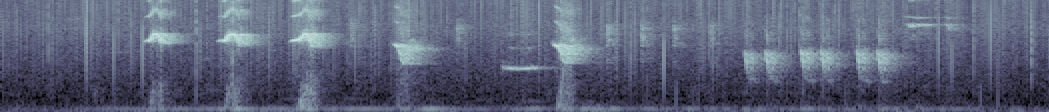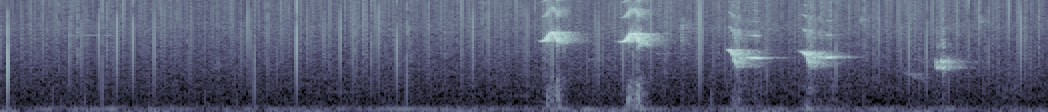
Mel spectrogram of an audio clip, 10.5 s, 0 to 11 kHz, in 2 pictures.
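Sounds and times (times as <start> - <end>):
steady low hum: 0.0 - 10.2
nightingale song: 0.6 - 5.0, 7.9 - 10.3.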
